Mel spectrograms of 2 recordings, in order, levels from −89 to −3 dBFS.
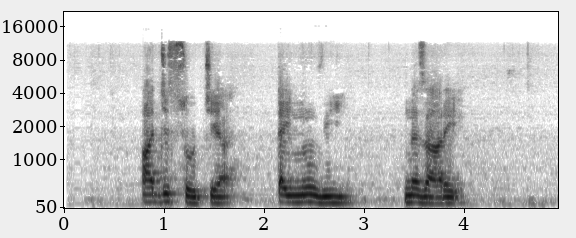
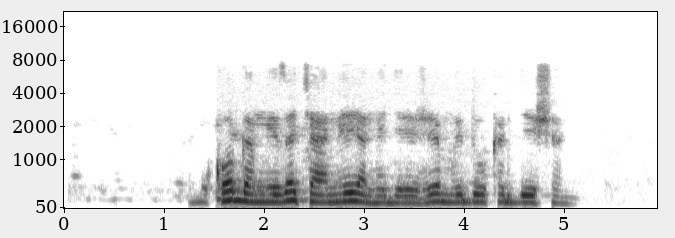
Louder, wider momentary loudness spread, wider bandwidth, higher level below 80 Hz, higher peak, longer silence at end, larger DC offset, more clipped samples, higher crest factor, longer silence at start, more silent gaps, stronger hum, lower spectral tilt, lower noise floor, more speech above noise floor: first, -16 LUFS vs -23 LUFS; first, 14 LU vs 10 LU; first, 12.5 kHz vs 7.6 kHz; about the same, -58 dBFS vs -62 dBFS; about the same, -4 dBFS vs -6 dBFS; about the same, 0.95 s vs 0.9 s; neither; neither; about the same, 14 dB vs 18 dB; second, 0.8 s vs 1.25 s; neither; neither; second, -5 dB/octave vs -8.5 dB/octave; second, -50 dBFS vs -78 dBFS; second, 36 dB vs 56 dB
